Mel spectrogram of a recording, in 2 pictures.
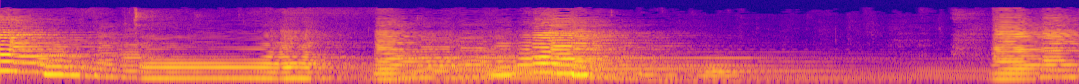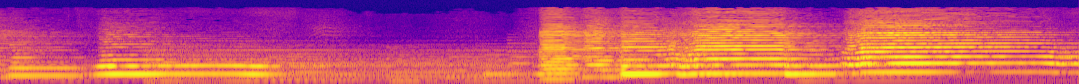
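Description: Alto saxophone improvising in free jazz style: short phrases with sliding, bending notes, a softer spell in the middle, then longer held notes in the second half.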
